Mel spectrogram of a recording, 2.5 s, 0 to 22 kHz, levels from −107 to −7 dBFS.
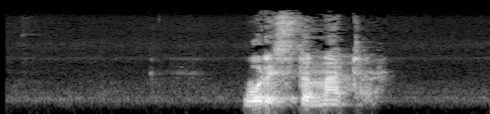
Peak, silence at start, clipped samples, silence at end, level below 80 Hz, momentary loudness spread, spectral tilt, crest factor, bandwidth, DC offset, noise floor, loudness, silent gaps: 0 dBFS; 1.2 s; under 0.1%; 0.55 s; -70 dBFS; 16 LU; -1 dB/octave; 22 dB; 16 kHz; under 0.1%; -64 dBFS; -17 LUFS; none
